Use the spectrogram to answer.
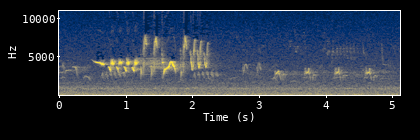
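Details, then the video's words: Common redstart singing: one brief phrase opening on a high clear note, then a rapid jumble of varied, scratchy, tinkling notes over about a second and a half. Softer short high notes follow against steady low background hiss. "Rehek zahradní zpěv, Common Redstart, Gartenrotschwanz"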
